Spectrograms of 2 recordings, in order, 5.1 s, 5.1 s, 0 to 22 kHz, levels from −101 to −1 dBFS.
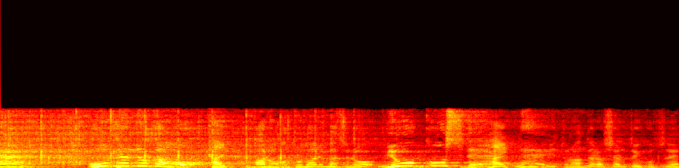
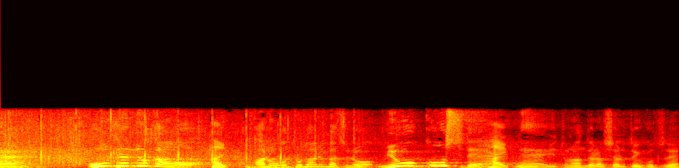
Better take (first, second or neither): second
